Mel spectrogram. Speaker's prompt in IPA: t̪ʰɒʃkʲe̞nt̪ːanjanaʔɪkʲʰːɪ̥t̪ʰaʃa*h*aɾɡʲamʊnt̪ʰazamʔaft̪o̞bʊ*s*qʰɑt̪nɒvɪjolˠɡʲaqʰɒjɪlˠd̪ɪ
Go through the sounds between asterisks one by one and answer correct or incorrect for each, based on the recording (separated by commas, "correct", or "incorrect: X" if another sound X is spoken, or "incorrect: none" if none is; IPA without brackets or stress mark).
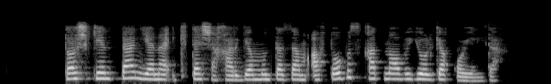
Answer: correct, correct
